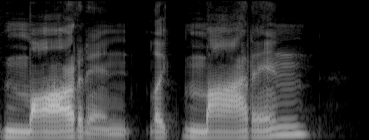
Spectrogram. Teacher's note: Technically, the Finnish pronunciation is Marin, like Marin, with the rolling R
